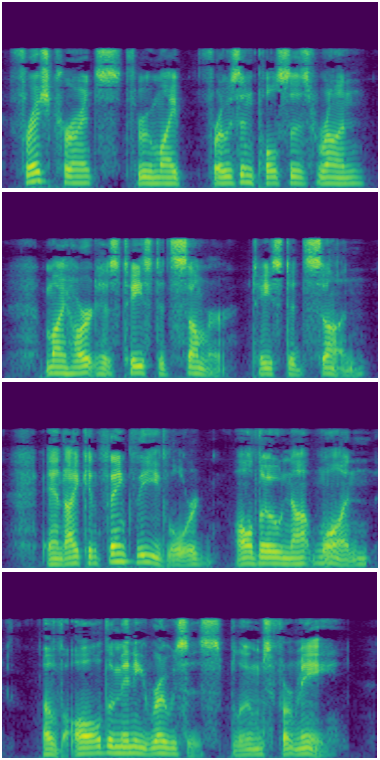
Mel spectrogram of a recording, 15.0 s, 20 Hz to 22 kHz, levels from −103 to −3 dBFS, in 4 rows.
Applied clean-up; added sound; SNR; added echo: none; none; none; none.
